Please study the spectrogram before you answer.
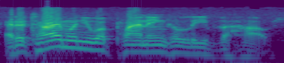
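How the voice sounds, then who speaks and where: An actor playing a methodical, shrewd police inspector in a 1950s radio detective drama, with deliberate, probing questions on an old radio recording. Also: male voice, medium pitch, wildly swooping pitch, a bit bright, lo-fi sound. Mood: shrewd, musing.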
